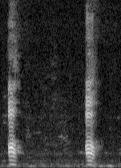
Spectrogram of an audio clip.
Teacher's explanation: So for the short vowel sound, our mouth is round, the tongue is placed at the back of the hard palate. So it's Notice the tongue is at the back of the soft palate. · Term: short vowel A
